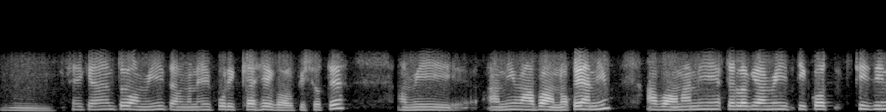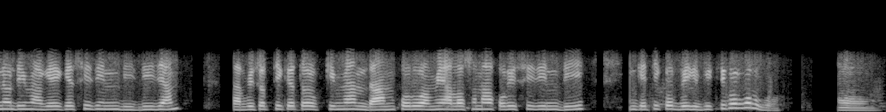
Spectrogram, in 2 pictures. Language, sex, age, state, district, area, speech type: Assamese, female, 45-60, Assam, Udalguri, rural, conversation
